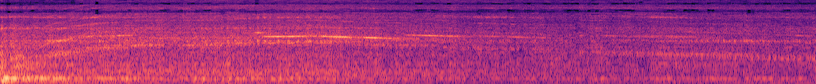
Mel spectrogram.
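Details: Table saw running after blade change: smooth high whirring spin that fades evenly with no wobble, rubbing or rattle; saw running cleanly.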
